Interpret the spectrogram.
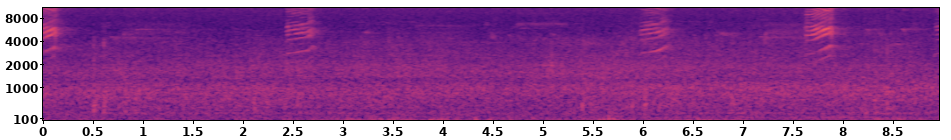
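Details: At 06:34 on 24 March 2022, an eagle at its Redding nest gives faint high chirping bursts of quick stacked notes, four groups, over steady rushing noise with some low thumps from the nest camera.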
